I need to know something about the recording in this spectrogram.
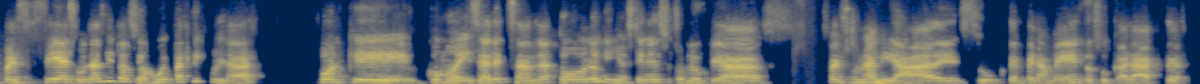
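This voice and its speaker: Bright-voiced woman moderator. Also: on the high side, steady tone, slow, poor audio. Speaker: moderator of an online parenting session. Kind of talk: calm advice.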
